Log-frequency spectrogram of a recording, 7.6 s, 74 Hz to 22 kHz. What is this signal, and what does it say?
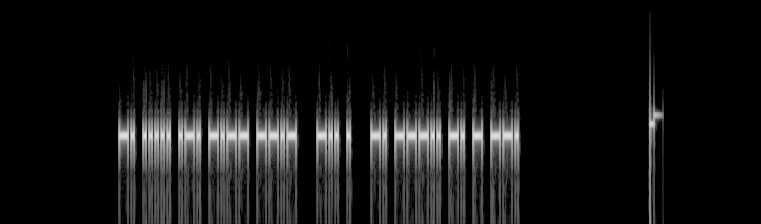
Morse code, heard as a keyed tone, about 40 wpm, 700 Hz. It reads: N5RYQ DE N8NTG
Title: USA Callsign DE Callsign - 5 Characters - 40wpm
